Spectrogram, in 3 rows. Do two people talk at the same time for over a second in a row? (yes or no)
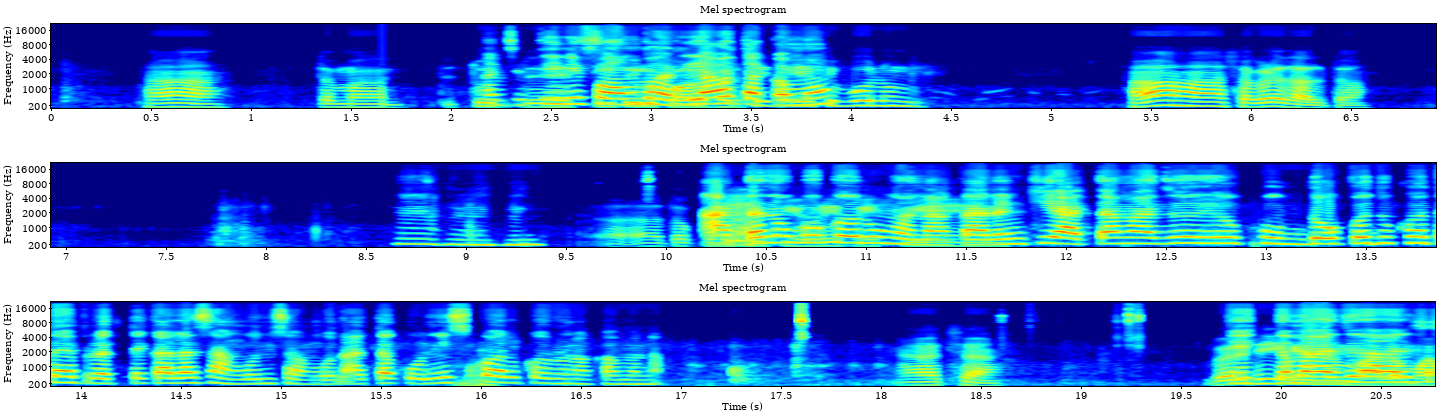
yes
